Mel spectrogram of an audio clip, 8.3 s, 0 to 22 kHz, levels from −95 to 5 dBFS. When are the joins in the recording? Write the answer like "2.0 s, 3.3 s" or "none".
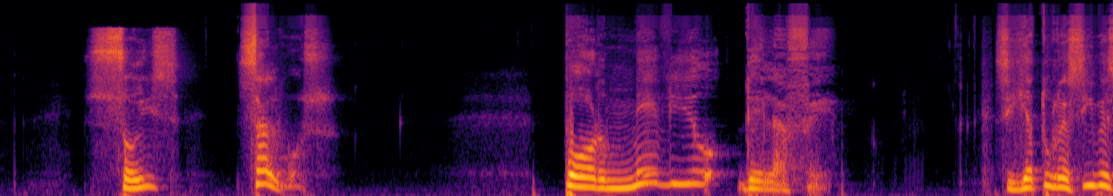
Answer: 7.4 s

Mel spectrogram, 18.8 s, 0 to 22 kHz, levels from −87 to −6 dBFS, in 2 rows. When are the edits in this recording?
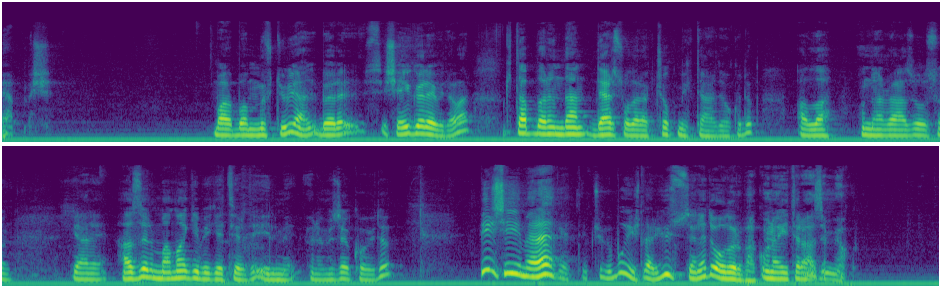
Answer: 5.0 s, 15.2 s

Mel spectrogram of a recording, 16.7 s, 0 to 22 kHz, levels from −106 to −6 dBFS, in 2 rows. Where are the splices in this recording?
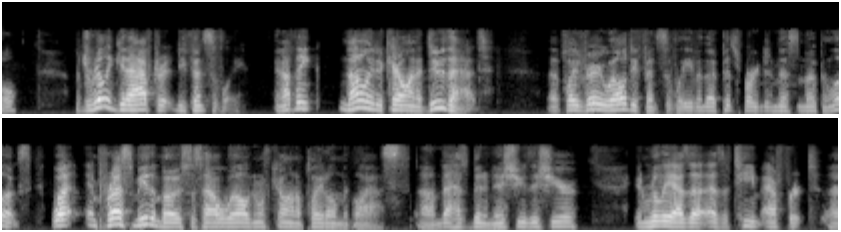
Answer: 8.8 s

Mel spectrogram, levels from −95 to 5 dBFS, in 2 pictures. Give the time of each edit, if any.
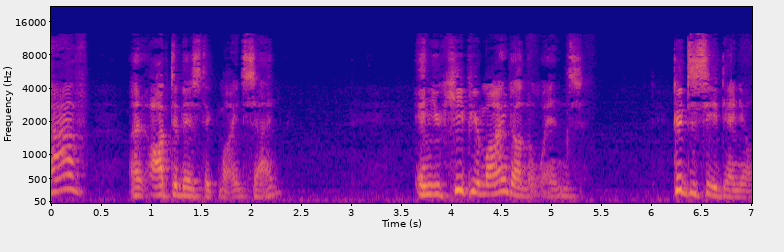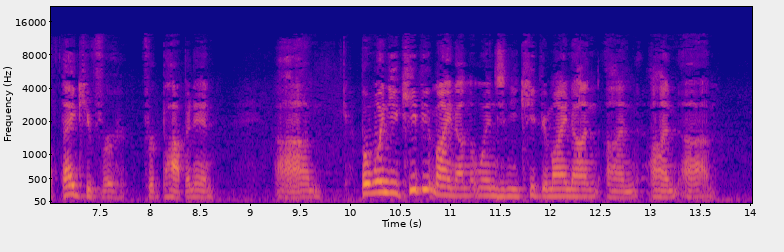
none

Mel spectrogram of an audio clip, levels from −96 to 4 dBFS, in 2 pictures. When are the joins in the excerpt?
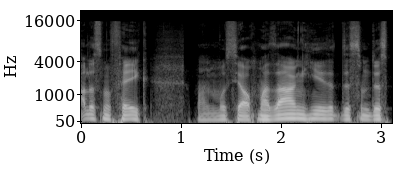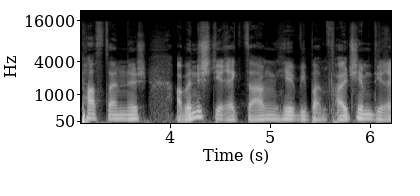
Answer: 1.0 s

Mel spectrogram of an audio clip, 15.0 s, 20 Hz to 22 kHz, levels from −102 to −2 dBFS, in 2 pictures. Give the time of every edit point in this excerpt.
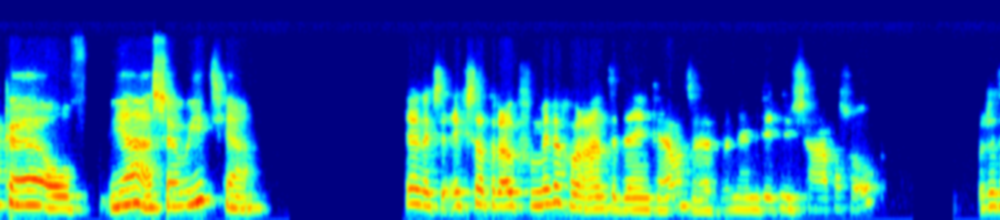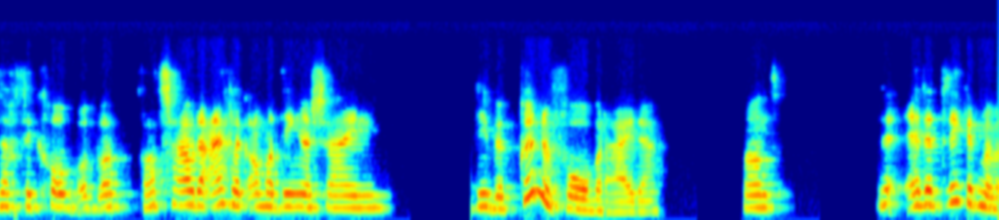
none

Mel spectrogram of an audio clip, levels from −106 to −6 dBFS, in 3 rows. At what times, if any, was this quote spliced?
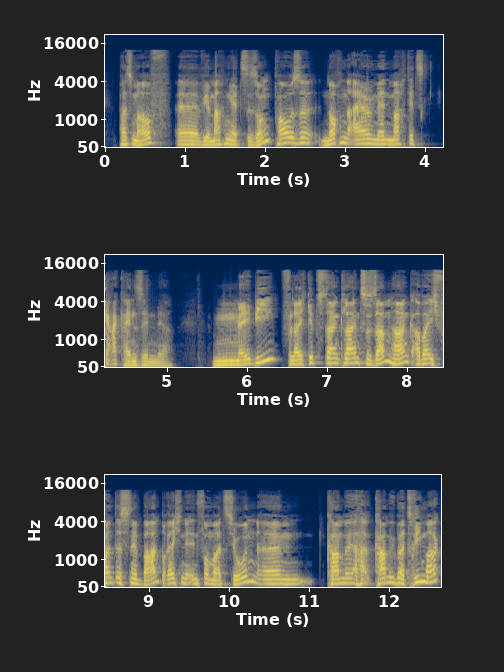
5.4 s, 11.2 s

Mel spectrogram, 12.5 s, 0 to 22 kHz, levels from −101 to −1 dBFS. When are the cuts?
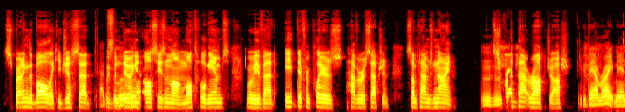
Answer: none

